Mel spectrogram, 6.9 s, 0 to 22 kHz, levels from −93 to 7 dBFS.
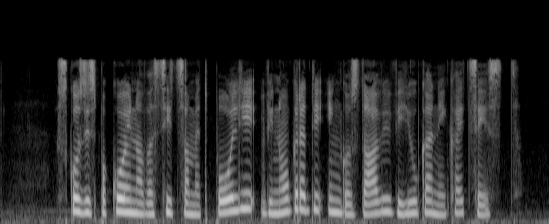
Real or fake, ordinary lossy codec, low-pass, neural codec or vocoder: real; MP3, 48 kbps; 7.2 kHz; none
